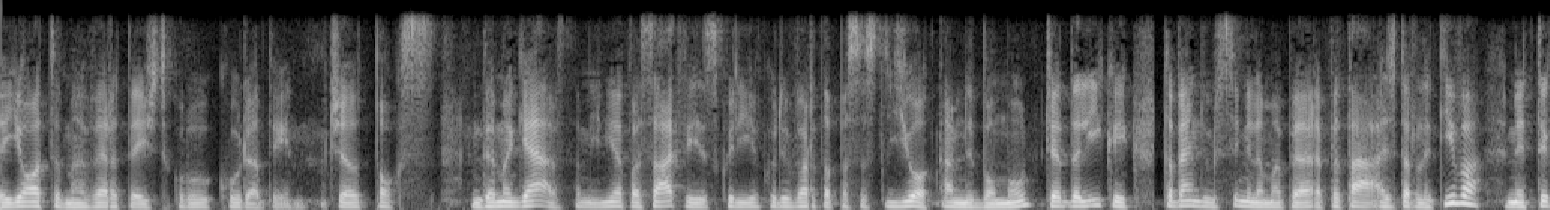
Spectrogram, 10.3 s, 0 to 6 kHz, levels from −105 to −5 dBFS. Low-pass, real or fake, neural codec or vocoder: 5.4 kHz; fake; codec, 24 kHz, 0.9 kbps, WavTokenizer, medium speech release version 1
